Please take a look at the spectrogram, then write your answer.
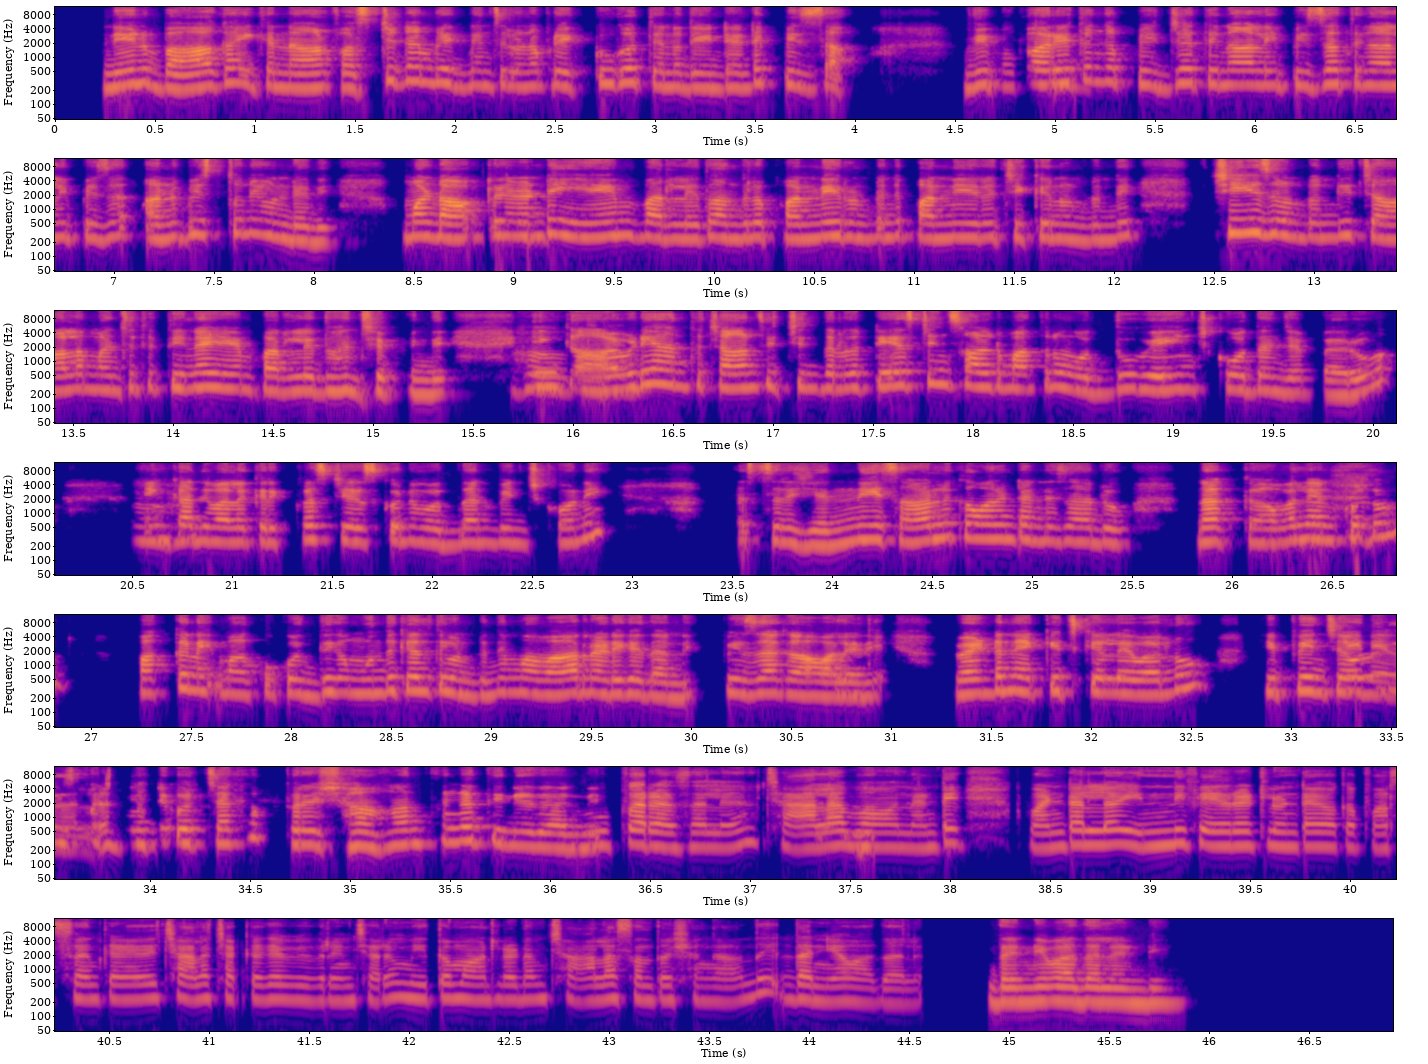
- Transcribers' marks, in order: in English: "ఫస్ట్ టైమ్ ప్రెగ్నెన్సీలో"; giggle; in English: "ఛాన్స్"; in English: "టేస్టింగ్ సాల్ట్"; in English: "రిక్వెస్ట్"; giggle; giggle; other background noise; giggle; in English: "పర్సన్‌కనేది"
- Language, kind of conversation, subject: Telugu, podcast, మీ ఇంట్లో మీకు అత్యంత ఇష్టమైన సాంప్రదాయ వంటకం ఏది?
